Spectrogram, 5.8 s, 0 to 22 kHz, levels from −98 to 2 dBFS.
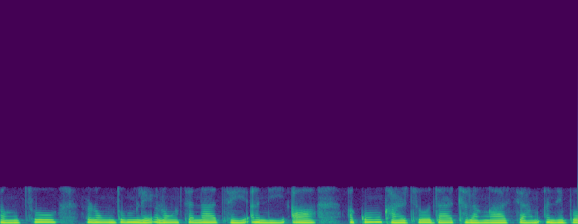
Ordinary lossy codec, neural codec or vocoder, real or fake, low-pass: none; none; real; 3.6 kHz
